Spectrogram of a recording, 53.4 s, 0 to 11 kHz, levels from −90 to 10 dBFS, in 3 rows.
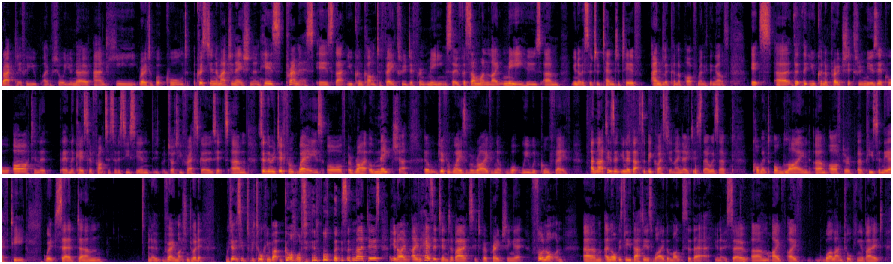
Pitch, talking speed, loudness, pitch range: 160 Hz, 195 wpm, -27 LUFS, 150-180 Hz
